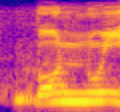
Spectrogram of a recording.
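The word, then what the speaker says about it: bonne nuit: बोनुई है BO, बो और आधा न पूरा ना, बोनुई रिचा, बोनुई पापा, ये गौर से कंठस्थ कर लीजिए किस तरह से मैंने लिखे हैं।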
